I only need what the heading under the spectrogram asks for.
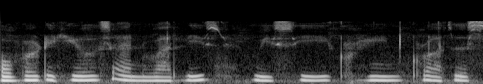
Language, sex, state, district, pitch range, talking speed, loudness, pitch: English, female, Nagaland, Kohima, 180-195 Hz, 125 wpm, -17 LUFS, 190 Hz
